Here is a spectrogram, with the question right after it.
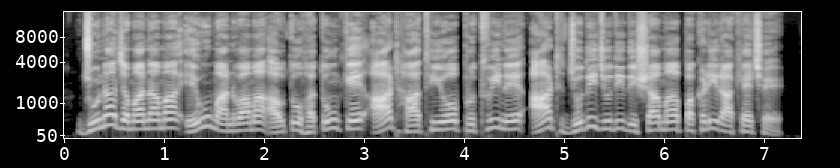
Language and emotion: Gujarati, neutral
